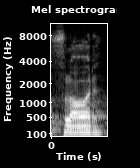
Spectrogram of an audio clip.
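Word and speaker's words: flour: आगे देखिए एफ एल ओ यू आर और एफ एल ओ डब्ल्यू ई आर। इसे क्या पढ़ेंगे? देखिए एफ एल ओ यू आर। इसे पढ़ेंगे दोस्तों। फ्लावर। क्या पढ़ेंगे? फ्लावर। इस तरीके से पढ़ेंगे। फ्लावर। ठीक है? और एफ एल ओ डब्ल्यू ई आर इसको भी हम फ्लावर पढ़ेंगे। ठीक है? ऐसे ही पढ़ा जाता है फ्लावर।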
